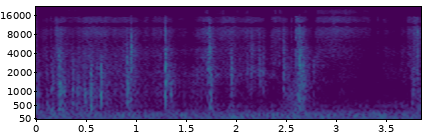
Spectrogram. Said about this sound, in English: Then we're going to take one side and fold it to the other.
